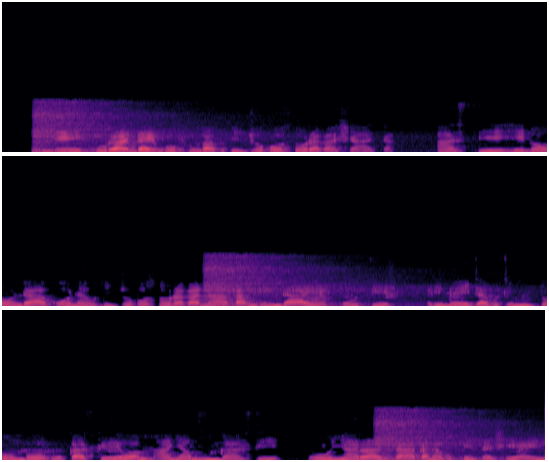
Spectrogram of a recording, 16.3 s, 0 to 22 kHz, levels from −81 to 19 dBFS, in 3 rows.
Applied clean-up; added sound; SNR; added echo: none; Crash cymbal; 15 dB; none.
